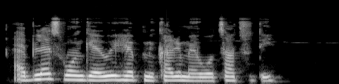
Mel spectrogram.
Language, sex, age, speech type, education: Nigerian Pidgin, female, 15-29, spontaneous, tertiary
